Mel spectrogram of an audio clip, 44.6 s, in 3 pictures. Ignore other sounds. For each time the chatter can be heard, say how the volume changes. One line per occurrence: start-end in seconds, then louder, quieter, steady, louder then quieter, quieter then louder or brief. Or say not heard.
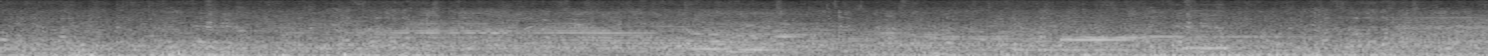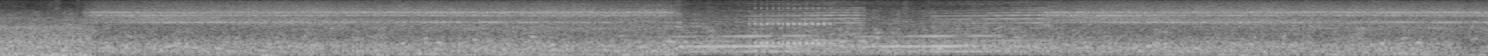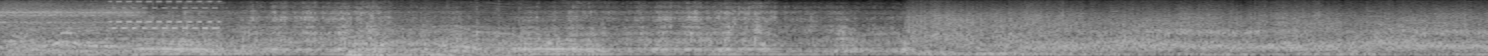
0.0-35.8 steady.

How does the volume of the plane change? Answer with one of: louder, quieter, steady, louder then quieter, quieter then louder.
steady.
